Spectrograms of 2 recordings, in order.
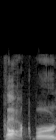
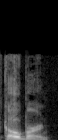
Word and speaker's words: Cockburn: they're a fabulous prospect it's not cockburn it's coburn no yeah you tabbed him as cockburn well it's spelled cockburn i thought i think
